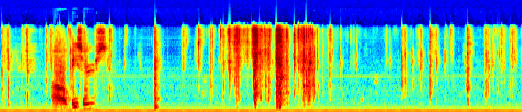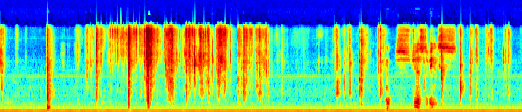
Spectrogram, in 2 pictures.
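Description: Plastic wrappers crinkle as they are torn open.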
